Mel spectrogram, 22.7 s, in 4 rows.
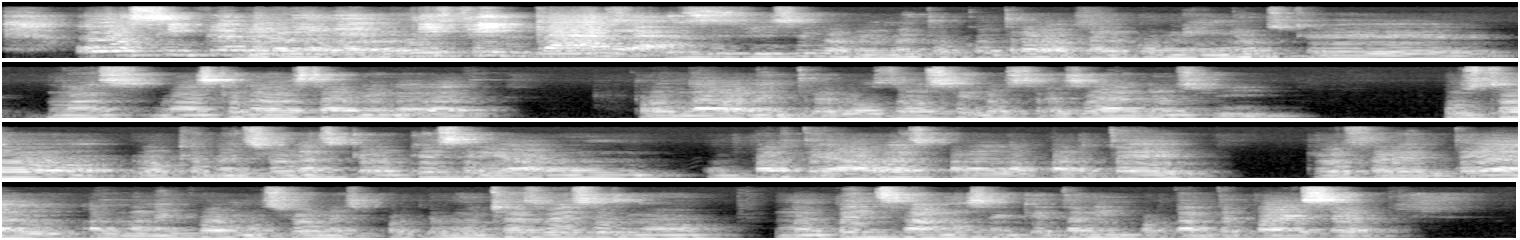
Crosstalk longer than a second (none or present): present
